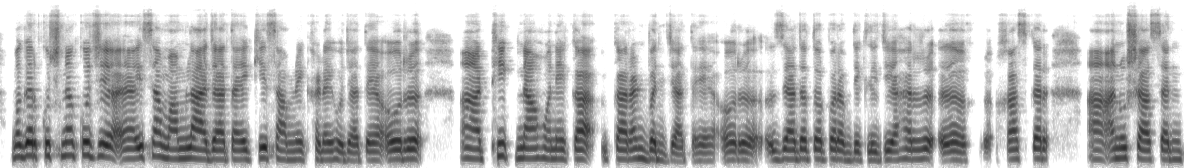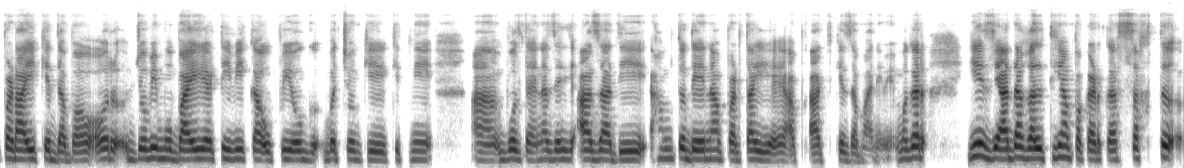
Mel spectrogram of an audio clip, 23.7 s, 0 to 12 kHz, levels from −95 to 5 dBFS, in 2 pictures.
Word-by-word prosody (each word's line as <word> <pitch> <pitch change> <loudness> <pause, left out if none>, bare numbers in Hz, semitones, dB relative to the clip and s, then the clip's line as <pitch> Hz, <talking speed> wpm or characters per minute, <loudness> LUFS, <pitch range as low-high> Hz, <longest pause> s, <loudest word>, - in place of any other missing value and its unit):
मगर 250 +2 +6
कुछ 255 +1 -1
न 265 - +1
कुछ 265 -3 +3
अ, - - +5
ऐसा 220 +6 +1
मामला 200 -1 +1
आ - - +2
जाता 185 0 0
है 185 0 +1
कि 210 +5 +3
सामने 180 -3 -4
खड़े 175 +1 -3
हो 175 -2 -1
जाते 160 0 -2
हैं 170 -1 -1
और 185 +2 +2 0.6
अ, 200 -2 +2
ठीक 255 -1 -1
ना 205 -1 +2
होने 195 -1 -2
का 190 +1 +2 0.3
कारण 190 0 0
बन 180 -2 +1
जाते 140 0 -4
हैं। 155 0 -5
और 170 +3 -3 0.4
ज़्यादा 190 +1 +1
तौर 195 - +2
पर 195 +2 0
आप 180 - 0
देख 165 -1 -5
लीजिए 170 +1 -1
हर 190 - -1
अ, 170 -2 +1 0.4
खासकर 190 +2 -1 0.4
अ, 185 - -1
अनुशासन, 185 -2 0
पढ़ाई 190 -2 +4
के - - +2
दबाव 170 -1 -2
और 200 0 +1
जो 195 +2 0
भी 210 +1 +5
मोबाइल 190 0 +3
या 190 - +4
टीवी 190 -1 0
का 185 - +1
उपयोग 175 +1 0
बच्चों 180 +1 -3
के 170 -1 -2
कितनी 175 0 -8 0.5
अ, 160 -1 -3
बोलते 180 0 -1
हैं 165 - -6
ना 185 - -4
ज 180 +1 0 0.2
आज़ादी 175 -1 0
हम 195 0 -9
तो 210 - +5
देना 185 0 +1
पड़ता 175 +1 -2
ही 175 -2 +1
है 160 - 0
अप 155 - -5
आज 155 +1 -3
के 175 - -2
ज़माने 150 -3 -8
में। - - -12
मगर 215 +3 +4 0.4
ये 250 +2 +8
ज़्यादा 205 +2 +7
गलतियाँ 210 +3 +4
पकड़ 180 -2 +1
कर 180 - -2
सख़्त 210 - -2
अ 470 - +10
185 Hz, 195 wpm, -20 LUFS, 175-200 Hz, 0.6 s, अ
